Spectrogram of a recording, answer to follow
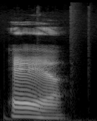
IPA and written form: ɛa (ER)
